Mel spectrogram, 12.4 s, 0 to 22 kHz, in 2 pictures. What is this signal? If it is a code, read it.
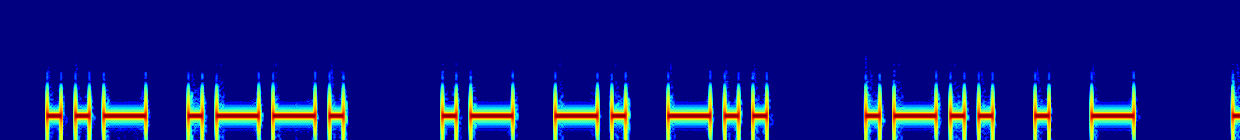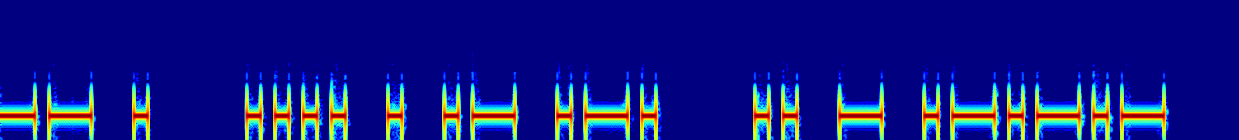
Morse code, heard as a keyed tone, about 17 wpm, 700 Hz. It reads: UP AND LET ME HEAR IT.
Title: Sentences from Top 1500 Words 17wpm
